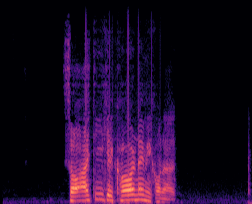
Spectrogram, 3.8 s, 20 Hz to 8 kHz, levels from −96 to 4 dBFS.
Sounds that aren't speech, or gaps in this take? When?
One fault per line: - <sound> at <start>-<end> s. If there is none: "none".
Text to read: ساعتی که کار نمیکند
none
